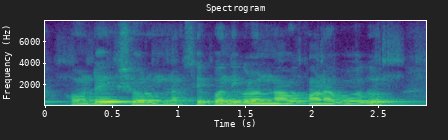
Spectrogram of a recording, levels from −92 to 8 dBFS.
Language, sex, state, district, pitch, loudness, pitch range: Kannada, male, Karnataka, Bangalore, 130 Hz, -14 LUFS, 125-135 Hz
